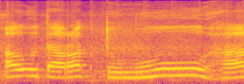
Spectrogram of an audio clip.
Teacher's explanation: तरक्तुमूहा, ये वाव मद्दा, जैसा कि ये वाव लीन है तो ये वाव मद्दा है, इसको खींच के पढ़ेंगे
